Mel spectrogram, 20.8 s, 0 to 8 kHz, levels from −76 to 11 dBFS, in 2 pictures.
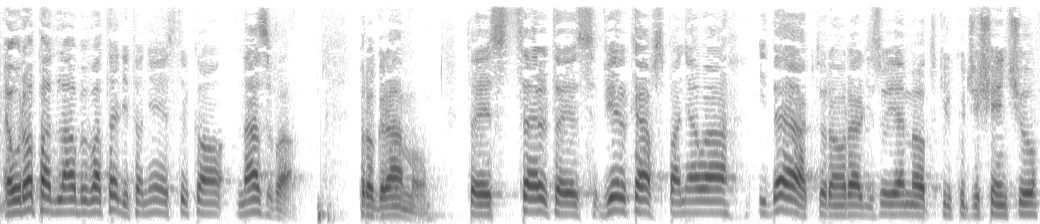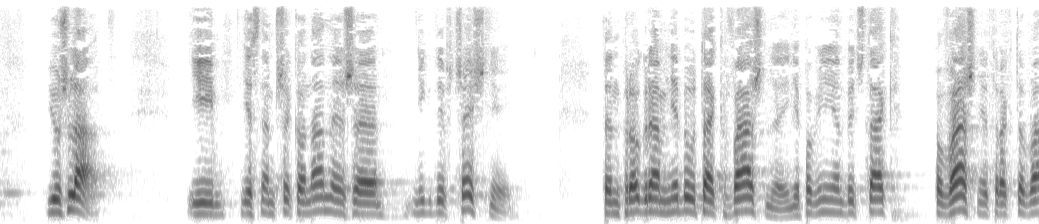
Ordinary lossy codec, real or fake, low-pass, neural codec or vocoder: MP3, 64 kbps; real; 7.2 kHz; none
